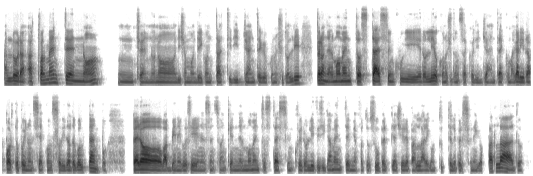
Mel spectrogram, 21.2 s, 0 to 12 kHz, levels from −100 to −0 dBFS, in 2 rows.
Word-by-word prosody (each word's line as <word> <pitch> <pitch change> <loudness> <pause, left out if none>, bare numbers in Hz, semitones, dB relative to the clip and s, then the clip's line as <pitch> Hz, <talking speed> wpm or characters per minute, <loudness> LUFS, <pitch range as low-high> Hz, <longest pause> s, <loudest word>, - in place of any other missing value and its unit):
Allora, 110 -2 +2
attualmente 140 +3 +1
no. 105 +5 -1 0.3
Mhmm, 90 -1 -7
cioè, 85 - -5
non 85 +1 -8
ho 90 -1 -2
diciamo 85 0 -8
dei 85 0 -6
contatti 85 +2 -6
di 85 0 -8
gente 90 0 -6
che 90 - -4
ho - - -5
conosciuto - - -10
lì. 130 +7 0 0.3
Però 125 +1 +7
nel 100 -4 0
momento 105 +1 +3
stesso 105 +1 +6
in 100 - -3
cui 95 -2 -2
ero 95 0 -1
lì, 100 +4 +2
ho - - +5
conosciuto - - -9
un - - -8
sacco - - -9
di 85 -1 -9
gente. 85 0 -6
Ecco, 90 - -8
magari 85 +1 +1
il - - -1
rapporto - - 0
poi 95 - -1
non 85 -1 -6
si - - -6
è - - -8
consolidato 90 +1 -4
col 95 0 -2
tempo, 120 -2 -1 0.4
però 95 -3 +10
va 85 0 +2
bene 85 0 -6
così, 90 +2 -5
nel 80 0 -10
senso - - -13
anche 85 +1 -8
nel 85 0 -8
momento 90 +1 -6
stesso - - -5
in 85 - -12
cui 95 - -9
ero 90 -1 -5
lì 90 0 -2
fisicamente 90 +1 -6
mi 85 0 -8
ha - - -11
fatto - - -13
super - - -7
piacere 90 -1 -7
parlare 85 +1 -5
con 85 -1 -13
tutte - - -11
le - - -7
persone 85 -1 -11
che 85 - -9
ho 85 - -11
parlato, 120 -8 +2
90 Hz, 195 wpm, -28 LUFS, 85-100 Hz, 0.4 s, però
